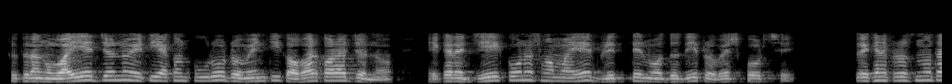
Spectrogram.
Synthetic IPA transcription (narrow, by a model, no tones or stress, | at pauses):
ʃut̪oɾaŋwajeɾd͡ʑonːoeʈiɛkʰonpuɾoɖomenʈikɔbʱaɾkɔɾaɾd͡ʑonːo | ḛkʰaned͡ʑekonoʃɔmɔeebɾit̪ːeɾmod̪ʱːod̪iepɾobeʃkoɾt͡ɕʰḛ | t̪oekʰanepɾoʃnoʈa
